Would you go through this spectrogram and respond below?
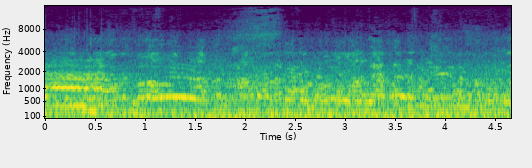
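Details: Sahiwal bull calves for sale at a Faridpur cattle market, Bangladesh, 5 January 2025. Two short, arched lowing calls about a second apart, half-buried in dense market hubbub and talking.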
